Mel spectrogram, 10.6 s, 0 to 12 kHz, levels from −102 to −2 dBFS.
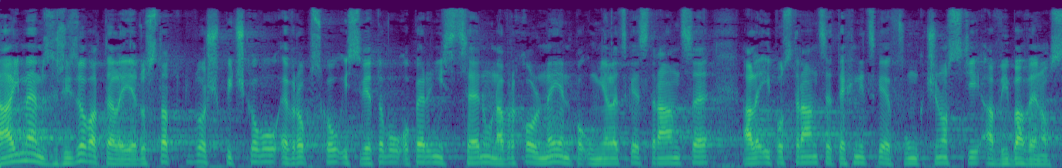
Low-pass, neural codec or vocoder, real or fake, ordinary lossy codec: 9.9 kHz; none; real; MP3, 48 kbps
